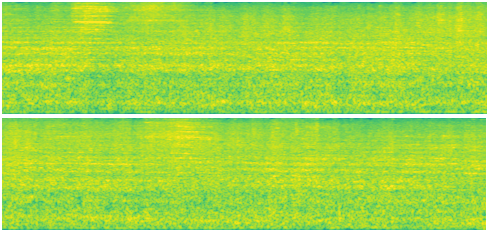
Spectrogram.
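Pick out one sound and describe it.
A freight train rumbles past close by, wheels clattering on the rails.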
